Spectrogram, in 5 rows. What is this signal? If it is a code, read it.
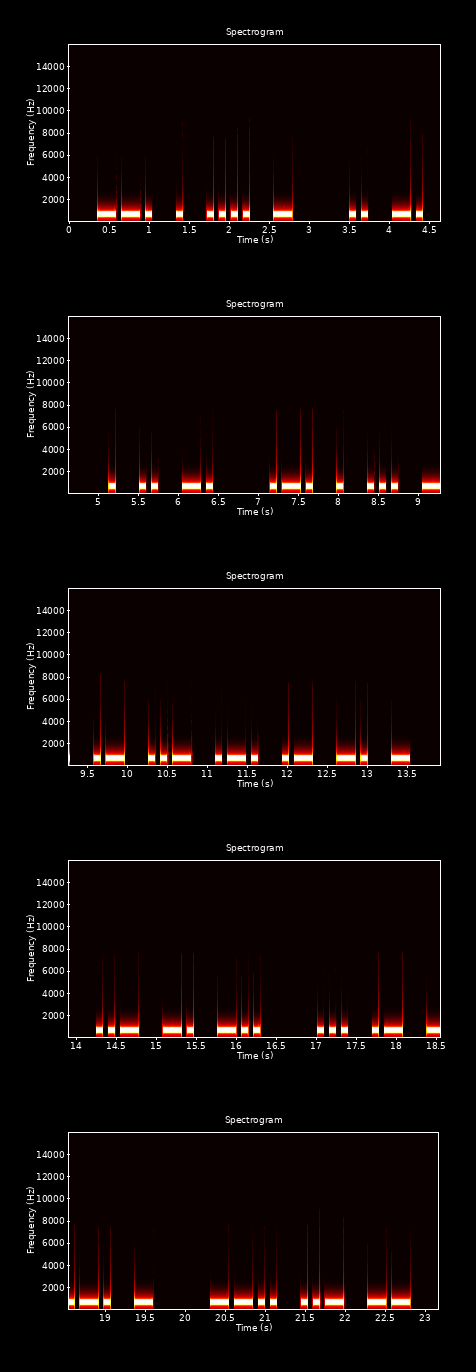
Morse code, heard as a keyed tone, about 16 wpm, spaced as for 14 wpm, 700 Hz. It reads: GEHT IN EIN RESTAURANT UND SAGT ZUM
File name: Morsekurs / Witze / Witz 23. April 2019, 70 F80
